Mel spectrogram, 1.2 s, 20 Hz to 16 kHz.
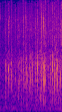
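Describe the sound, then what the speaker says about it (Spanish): Brief burst of crowd applause honoring the flag at a Coca Raymi 2019 ceremony, steady dense clapping from many hands. "¡Aplausos a nuestra bandera!"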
